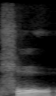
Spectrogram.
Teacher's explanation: dia isti'la, pangkal lidah terangkat, tengah lidah pun terangkat itbaq sebab dia punya mahras tu hujung lidah di gigi. Jadinya dia berada di macam jambatan tau.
